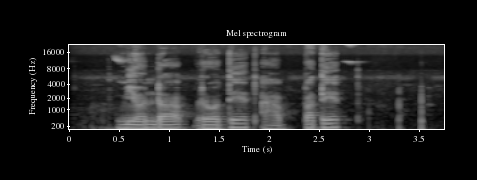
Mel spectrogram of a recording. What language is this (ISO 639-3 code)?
kln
